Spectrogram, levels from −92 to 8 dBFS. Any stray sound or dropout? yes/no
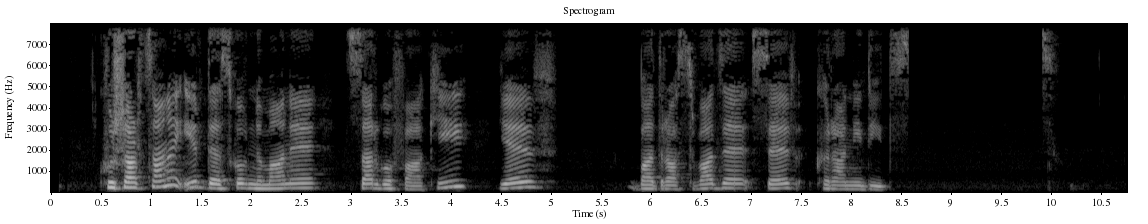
no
